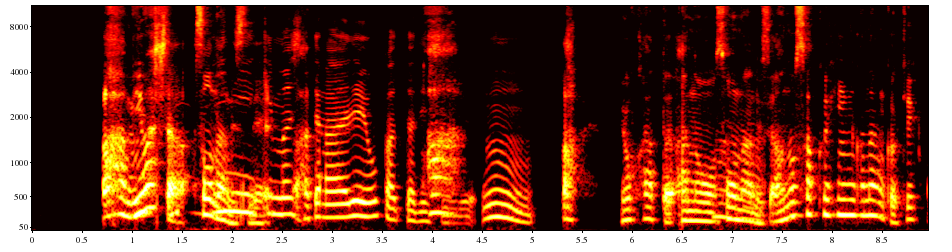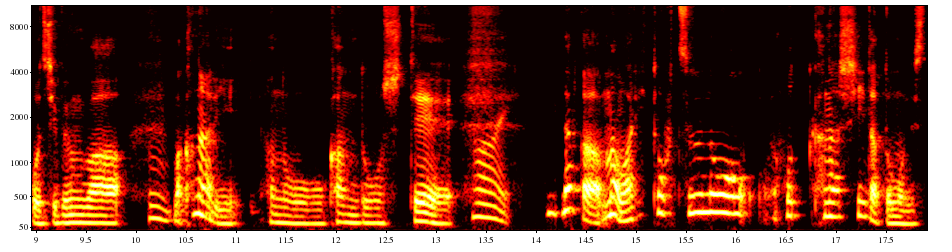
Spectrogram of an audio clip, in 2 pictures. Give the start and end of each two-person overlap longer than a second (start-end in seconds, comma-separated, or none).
1.4-2.9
